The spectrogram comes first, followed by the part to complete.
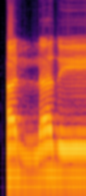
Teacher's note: ज़ाल ज़ेर या मद ज़ी, अल्लज़ी, ये मद की अलामत है। छोटी मद इसे बोलते हैं, कम खींचना है बनिस्बत बड़ी मद के, और ज़ाल को या के साथ मिलाएंगे क्योंकि या साकिन है।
